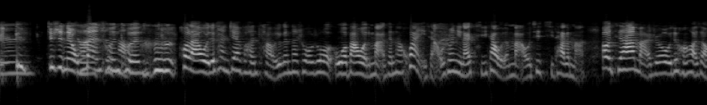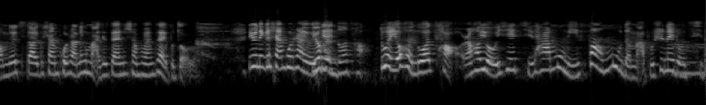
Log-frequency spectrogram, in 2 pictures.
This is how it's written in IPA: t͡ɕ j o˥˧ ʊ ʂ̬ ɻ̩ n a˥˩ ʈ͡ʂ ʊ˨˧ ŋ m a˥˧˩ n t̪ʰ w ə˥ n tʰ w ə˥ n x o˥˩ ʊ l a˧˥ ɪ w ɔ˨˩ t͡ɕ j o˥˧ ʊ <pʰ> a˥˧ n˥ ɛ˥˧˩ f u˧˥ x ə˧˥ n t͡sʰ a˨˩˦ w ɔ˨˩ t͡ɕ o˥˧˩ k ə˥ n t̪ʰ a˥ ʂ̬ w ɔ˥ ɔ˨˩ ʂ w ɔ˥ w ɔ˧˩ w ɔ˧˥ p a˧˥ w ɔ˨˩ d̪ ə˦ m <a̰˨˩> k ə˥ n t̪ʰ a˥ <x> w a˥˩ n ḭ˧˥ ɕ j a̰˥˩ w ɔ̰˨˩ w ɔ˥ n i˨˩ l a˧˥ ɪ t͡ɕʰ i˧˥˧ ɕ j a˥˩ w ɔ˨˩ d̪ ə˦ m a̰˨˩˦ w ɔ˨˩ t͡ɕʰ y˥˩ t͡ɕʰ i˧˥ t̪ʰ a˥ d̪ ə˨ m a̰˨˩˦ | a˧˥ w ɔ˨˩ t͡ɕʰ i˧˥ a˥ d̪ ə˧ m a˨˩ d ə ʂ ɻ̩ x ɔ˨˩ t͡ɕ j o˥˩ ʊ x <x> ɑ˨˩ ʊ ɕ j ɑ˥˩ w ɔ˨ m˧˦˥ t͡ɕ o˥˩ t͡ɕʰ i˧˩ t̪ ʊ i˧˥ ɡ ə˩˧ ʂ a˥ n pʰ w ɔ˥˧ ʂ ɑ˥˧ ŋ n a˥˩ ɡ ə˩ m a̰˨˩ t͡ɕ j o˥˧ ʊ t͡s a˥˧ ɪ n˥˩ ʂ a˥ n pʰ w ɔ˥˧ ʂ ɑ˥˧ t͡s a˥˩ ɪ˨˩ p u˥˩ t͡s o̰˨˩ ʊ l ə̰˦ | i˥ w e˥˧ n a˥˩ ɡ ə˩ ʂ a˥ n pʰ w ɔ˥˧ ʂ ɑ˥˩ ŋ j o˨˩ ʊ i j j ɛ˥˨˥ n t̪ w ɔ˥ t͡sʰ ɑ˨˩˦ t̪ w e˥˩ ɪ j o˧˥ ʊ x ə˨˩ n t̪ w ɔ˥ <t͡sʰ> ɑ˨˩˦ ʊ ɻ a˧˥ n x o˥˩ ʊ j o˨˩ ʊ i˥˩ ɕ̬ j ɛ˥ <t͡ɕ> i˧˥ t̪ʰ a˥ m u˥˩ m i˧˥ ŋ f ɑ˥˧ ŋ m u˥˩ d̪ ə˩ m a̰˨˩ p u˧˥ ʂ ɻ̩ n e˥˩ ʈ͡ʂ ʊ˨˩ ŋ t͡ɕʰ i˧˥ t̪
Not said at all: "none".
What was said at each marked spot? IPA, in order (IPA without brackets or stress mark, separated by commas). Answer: kʰ, a̰˨˩, x, x, t͡sʰ, t͡ɕʰ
